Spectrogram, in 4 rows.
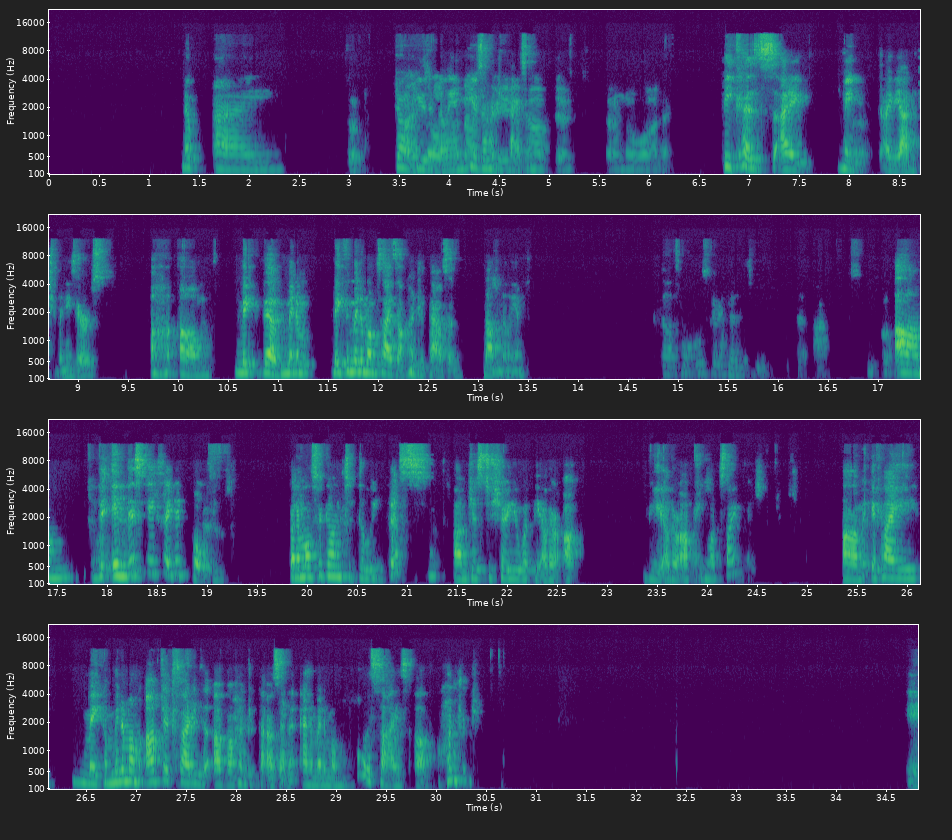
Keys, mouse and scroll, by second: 0.0-0.7 drag, 2.2 click, 3.0 click, 3.8 click, 4.4 BackSpace, 5.1 click, 5.4 BackSpace, 6.1 click, 7.6 click, 10.0 click, 19.4 click, 19.6 click, 21.9 click, 24.5 click, 25.5 click, 27.8 1, 28.2 0, 30.4 click, 31.5-32.2 scroll up 1, 32.2 click, 32.8 click, 33.6 shift+f.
